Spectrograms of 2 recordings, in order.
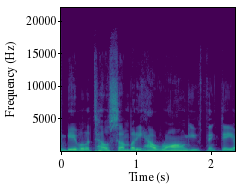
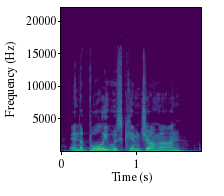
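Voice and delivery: ordinary talk

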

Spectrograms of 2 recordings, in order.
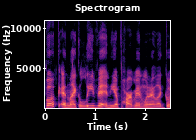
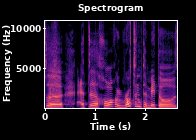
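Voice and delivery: bad put-on French accent, much higher; 2 semitones higher than usual. Talking about a film's reviews, the speaker names the review site in a bad French accent. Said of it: "I gave them a bad French accent".

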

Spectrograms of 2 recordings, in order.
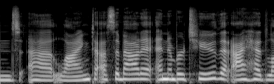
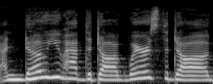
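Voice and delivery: acted-out yelling shout. Recounting a game with a man who hides the dog, retelling own yelling. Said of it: "I'm yelling at Cash because I'm like".

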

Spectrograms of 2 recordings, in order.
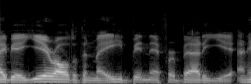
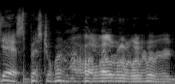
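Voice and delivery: put-on frantic talk, higher; 5 semitones higher than usual. Retelling a trainer on the phone at a call center: imitating a frantic trainer. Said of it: "He's, like, really frantic".

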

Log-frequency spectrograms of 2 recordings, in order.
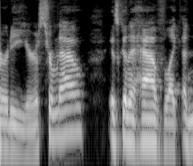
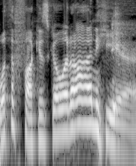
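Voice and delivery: loud, baffled, bewildered dad voice; 4 semitones higher, 8 dB louder than usual. Retelling how the movie's dad reacts to chaos: imitating a confused dad. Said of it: "show up as the dad and just be like".

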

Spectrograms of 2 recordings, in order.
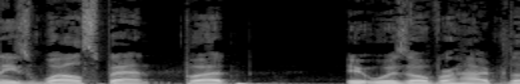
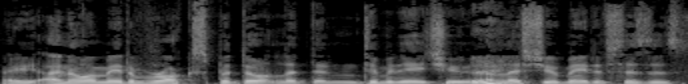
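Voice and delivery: put-on New Zealand accent, higher pitch; 7 semitones higher than usual. Describing a rock creature voiced by the director, doing Taika Waititi's rock creature voice. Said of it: "There's a New Zealand fucking rock creature".

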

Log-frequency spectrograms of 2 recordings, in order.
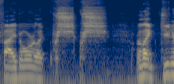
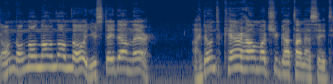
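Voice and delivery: put-on tentative Indian accent, pitched very high; 9 semitones higher than usual. Mimicking Indians in Silicon Valley turning someone away, in an attempted Indian accent. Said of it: "I don't know if that's an Indian accent".

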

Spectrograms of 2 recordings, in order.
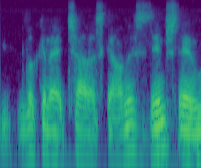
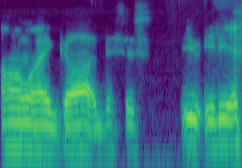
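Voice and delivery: acted talking while laughing, much slower; 2 semitones higher, 3 dB louder than usual. Retelling calling Lizzie after an embarrassing moment, retelling talking while laughing. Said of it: "we were just laughing, going".

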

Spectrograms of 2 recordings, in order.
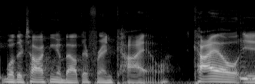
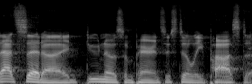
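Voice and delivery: mock deadpan, flat put-on delivery. Retelling a remark someone made right afterwards, imitating deadpan delivery. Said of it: "with a pretty deadpan delivery".

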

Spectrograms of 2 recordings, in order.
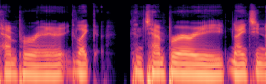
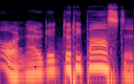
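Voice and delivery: put-on London voice, higher and quieter; 3 semitones higher, 4 dB quieter than usual. Doing a Michael Caine impression, as another speaker notes. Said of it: "David Baddiel as Michael Caine".

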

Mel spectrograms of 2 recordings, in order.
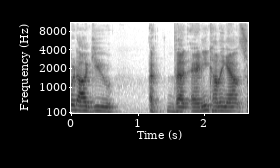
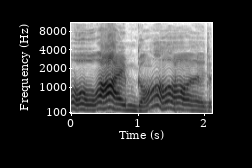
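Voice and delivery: very loud, spooky ghost voice; 4 semitones higher, 12 dB louder than usual. Speaker does their own impression of God, in a spooky God voice. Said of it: "I'll do my own impression of spooky God".

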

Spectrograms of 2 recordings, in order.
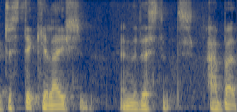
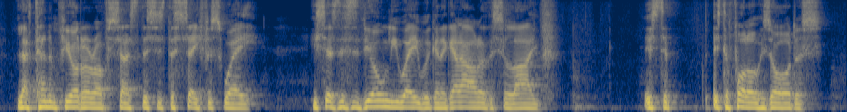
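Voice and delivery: character voice, loud; 4 semitones higher than usual. A game master voices Kovalevsky addressing the players, speaking loudly. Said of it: "hear him saying loudly".

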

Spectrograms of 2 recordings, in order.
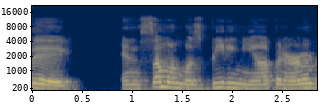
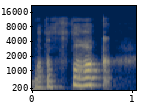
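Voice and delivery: mock furious outburst, high and shouted; 9 semitones higher than usual. Retelling shouting at the shaman after recovering: retelling an angry shout. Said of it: "I shouted at the shaman".

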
